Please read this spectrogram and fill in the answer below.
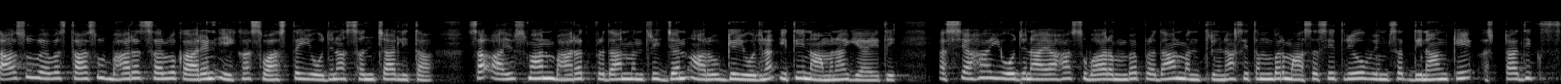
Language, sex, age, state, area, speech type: Sanskrit, female, 18-30, Rajasthan, rural, spontaneous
